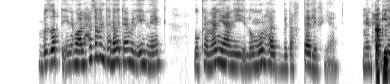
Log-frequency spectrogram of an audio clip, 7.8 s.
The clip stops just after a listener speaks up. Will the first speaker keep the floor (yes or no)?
yes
